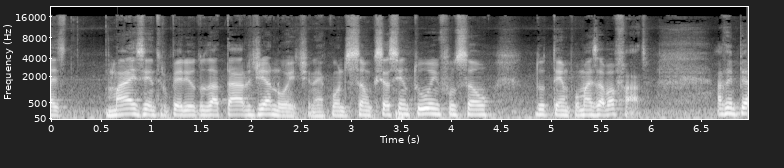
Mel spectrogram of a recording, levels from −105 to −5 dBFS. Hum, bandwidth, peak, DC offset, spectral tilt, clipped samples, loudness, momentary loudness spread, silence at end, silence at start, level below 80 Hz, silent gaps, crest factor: none; 17 kHz; 0 dBFS; 0.1%; -5.5 dB/octave; under 0.1%; -14 LUFS; 12 LU; 0 s; 0 s; -32 dBFS; none; 14 dB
